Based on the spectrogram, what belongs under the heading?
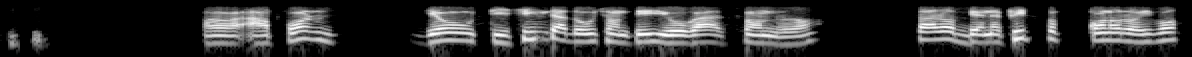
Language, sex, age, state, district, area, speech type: Odia, male, 45-60, Odisha, Nuapada, urban, conversation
